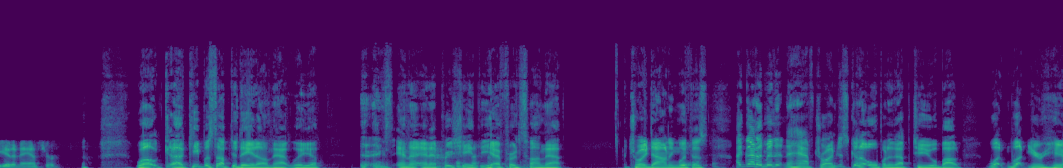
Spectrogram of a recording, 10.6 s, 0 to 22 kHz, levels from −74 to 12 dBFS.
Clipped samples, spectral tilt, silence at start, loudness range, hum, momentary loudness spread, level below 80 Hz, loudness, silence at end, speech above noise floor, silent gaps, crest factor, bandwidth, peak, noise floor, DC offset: under 0.1%; -4.5 dB/octave; 0 s; 1 LU; none; 12 LU; -50 dBFS; -20 LUFS; 0 s; 29 dB; none; 18 dB; 16.5 kHz; -2 dBFS; -49 dBFS; under 0.1%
